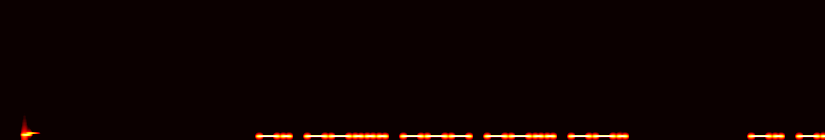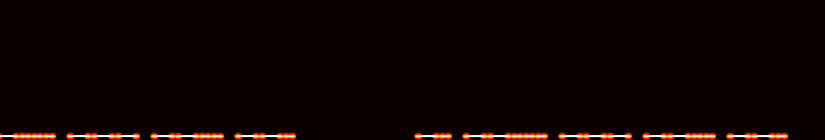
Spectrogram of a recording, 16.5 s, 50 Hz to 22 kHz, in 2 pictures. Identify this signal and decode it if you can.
Morse code, heard as a keyed tone, about 20 wpm, 700 Hz. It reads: N7OZG N7OZG N7OZG
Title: USA Call Signs - 5 Characters - Repeated 3x - 20wpm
